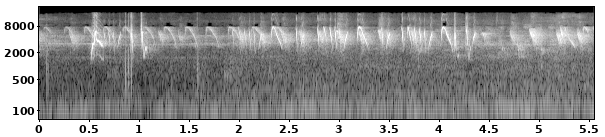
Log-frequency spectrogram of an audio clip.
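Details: Bar-winged prinia singing, used to encourage caged birds to sing quickly: after a few isolated sharp notes, a fast, busy chatter of high, sweeping chirps runs continuously.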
